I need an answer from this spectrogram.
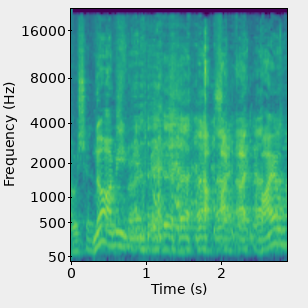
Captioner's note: everyone laughs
